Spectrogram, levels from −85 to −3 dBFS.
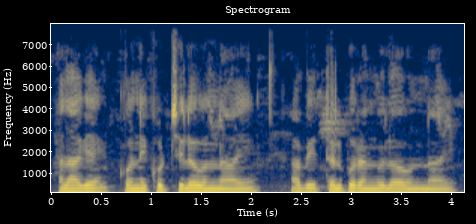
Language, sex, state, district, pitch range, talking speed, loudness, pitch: Telugu, male, Telangana, Mahabubabad, 135-145 Hz, 115 wpm, -15 LUFS, 140 Hz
